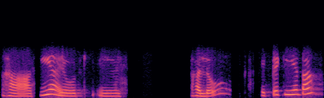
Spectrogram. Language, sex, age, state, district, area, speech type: Sindhi, female, 30-45, Gujarat, Surat, urban, conversation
